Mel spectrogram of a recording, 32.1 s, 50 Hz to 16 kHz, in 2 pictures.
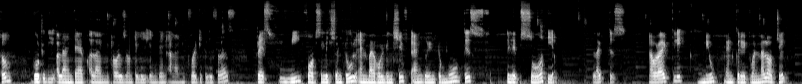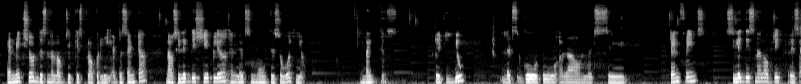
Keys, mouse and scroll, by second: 2.1 click, 5.1 v, 7.7 click, 12.9 right click, 14.0 click, 19.2-24.0 drag, 24.2 click, 24.7 u, 25.9 =, 27.5 -, 28.3 =, 29.4 click, 31.7 r.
